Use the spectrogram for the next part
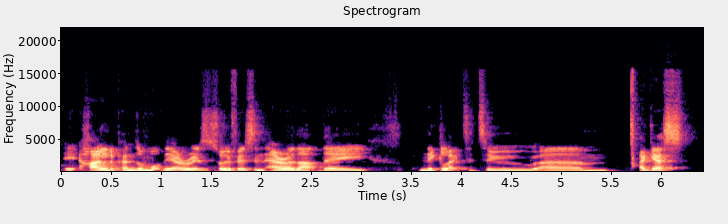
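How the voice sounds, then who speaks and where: A man from Manchester with a Mancunian accent and a medium-pitched voice co-hosts a casual business podcast, explaining web development in a conversational, halting way. The room sounds echoey.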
